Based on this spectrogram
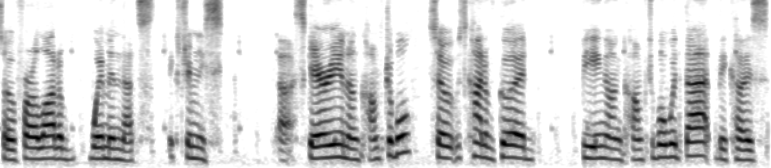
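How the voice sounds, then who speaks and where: A woman in a Californian accent, fairly quick and fairly even in intonation, dry and close with no echo. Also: medium pitch for a woman. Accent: California. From England then California. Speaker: criminal defense attorney. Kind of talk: interview. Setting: podcast interview.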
